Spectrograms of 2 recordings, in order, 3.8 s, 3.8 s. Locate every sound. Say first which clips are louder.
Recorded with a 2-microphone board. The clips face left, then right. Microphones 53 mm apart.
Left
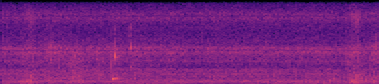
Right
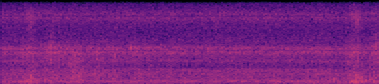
1.1 s dripping: left 6 dB; 75° left (ahead or behind)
